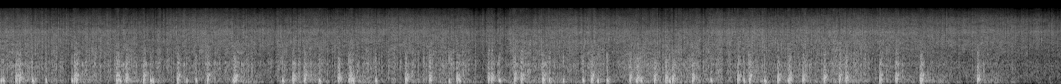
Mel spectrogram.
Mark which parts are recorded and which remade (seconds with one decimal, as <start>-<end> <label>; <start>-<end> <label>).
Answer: 0.0-7.0 remade; 7.0-9.1 recorded; 9.1-10.6 remade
